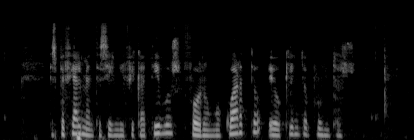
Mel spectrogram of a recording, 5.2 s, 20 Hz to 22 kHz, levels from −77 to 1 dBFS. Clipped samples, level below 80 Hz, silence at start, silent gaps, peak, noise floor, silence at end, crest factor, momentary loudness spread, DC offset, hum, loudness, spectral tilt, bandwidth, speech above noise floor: under 0.1%; -50 dBFS; 0.6 s; none; -16 dBFS; -61 dBFS; 0.35 s; 20 dB; 14 LU; under 0.1%; none; -34 LUFS; -4.5 dB/octave; 11.5 kHz; 27 dB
